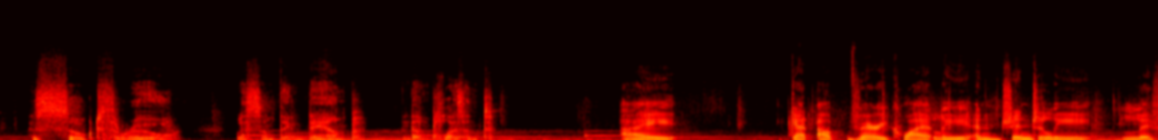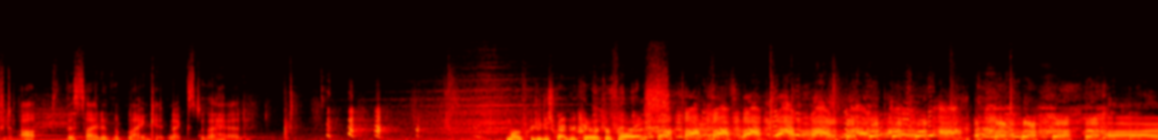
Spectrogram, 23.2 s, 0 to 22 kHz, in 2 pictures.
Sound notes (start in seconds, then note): 14.8 laughing; 18.9 players laughing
